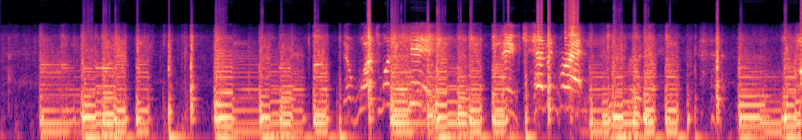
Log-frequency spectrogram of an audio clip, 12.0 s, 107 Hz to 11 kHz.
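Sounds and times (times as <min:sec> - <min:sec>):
acoustic guitar strumming chords: 0:00.6 - 0:12.0.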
